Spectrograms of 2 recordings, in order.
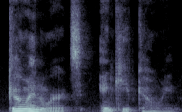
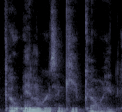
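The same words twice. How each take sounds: First: Slow and loud, pressing every word; emphatic mantra. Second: Much softer, letting it fade away; softened mantra. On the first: Coach urging readers inward, slow emphatic mantra. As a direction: plant the instruction firmly, slowly. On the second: Coach closing the mantra to readers, soft fading repeat. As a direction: ease off, let the words settle. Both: Shown as a demonstration.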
